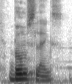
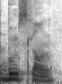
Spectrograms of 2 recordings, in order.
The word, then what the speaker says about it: boomslang: Ça ne se prononce pas boomslang, ça se prononce boomslang, ou peu importe, n'est-ce pas ? Je ne le dis pas comme ça parce que je n'ai pas l'accent sud-africain.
